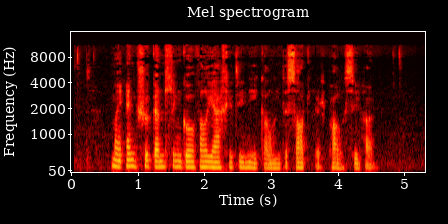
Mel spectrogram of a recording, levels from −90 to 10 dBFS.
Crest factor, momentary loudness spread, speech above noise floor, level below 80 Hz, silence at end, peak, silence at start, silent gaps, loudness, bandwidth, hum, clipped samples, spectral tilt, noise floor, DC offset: 22 dB; 9 LU; 28 dB; -62 dBFS; 0.75 s; -8 dBFS; 0.1 s; none; -29 LUFS; 11.5 kHz; none; under 0.1%; -4 dB/octave; -56 dBFS; under 0.1%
